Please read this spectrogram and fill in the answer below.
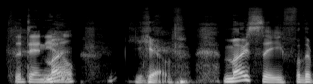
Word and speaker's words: Danielle: in the southern hemisphere, we pronounce it with two syllables as it is a combination of two names, Danny and L. Whereas in the north, it tends to get combined into one syllable, more like Danielle.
